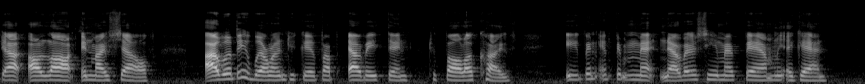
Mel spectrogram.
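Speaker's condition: Down syndrome; accent from condition

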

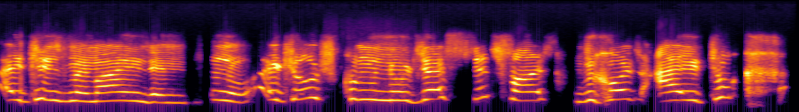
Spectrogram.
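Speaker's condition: Cerebral palsy; no longer takes medication

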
